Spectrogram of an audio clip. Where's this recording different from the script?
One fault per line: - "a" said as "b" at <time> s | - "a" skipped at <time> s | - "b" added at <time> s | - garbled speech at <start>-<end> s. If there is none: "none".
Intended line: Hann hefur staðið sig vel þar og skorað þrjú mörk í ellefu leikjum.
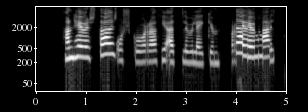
- "sig vel þar" skipped at 1.6 s
- "þrjú mörk" skipped at 2.5 s
- garbled speech at 3.7-4.8 s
